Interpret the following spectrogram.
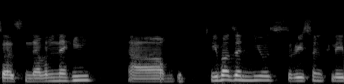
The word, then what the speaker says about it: Navalny: I guess his name is pronounced as Navalny.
